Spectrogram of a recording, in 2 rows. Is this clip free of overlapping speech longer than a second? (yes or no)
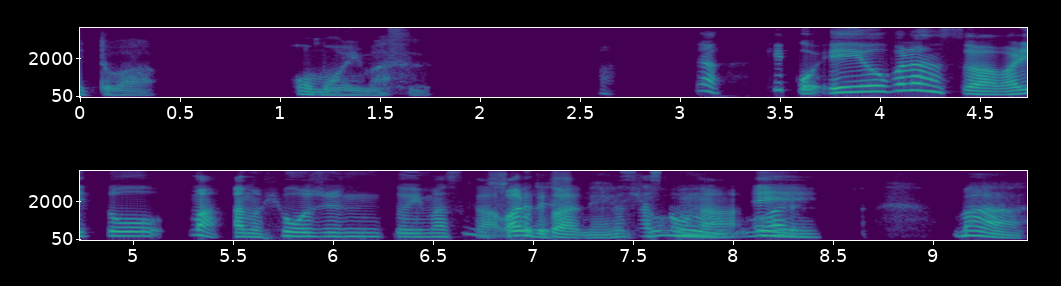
no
